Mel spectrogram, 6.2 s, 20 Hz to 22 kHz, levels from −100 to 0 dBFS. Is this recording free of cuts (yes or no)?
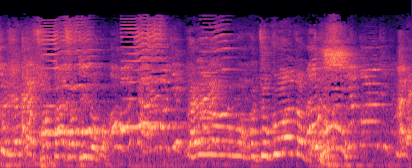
yes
